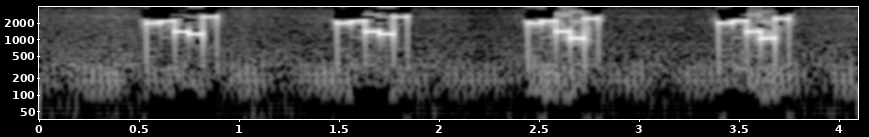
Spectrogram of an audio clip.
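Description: Five-tone selective call (ZVEI), heard as quick runs of five tones, tones of about 70 ms. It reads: 89433 89433 89410 89410
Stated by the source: ZVEI five-tone selective call received on SDR.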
